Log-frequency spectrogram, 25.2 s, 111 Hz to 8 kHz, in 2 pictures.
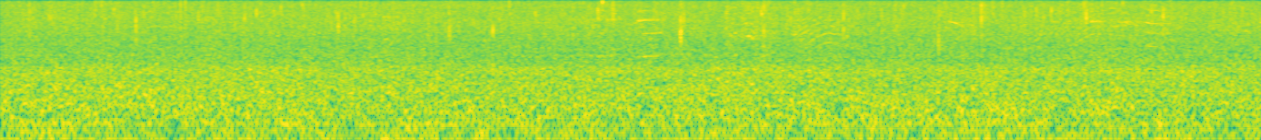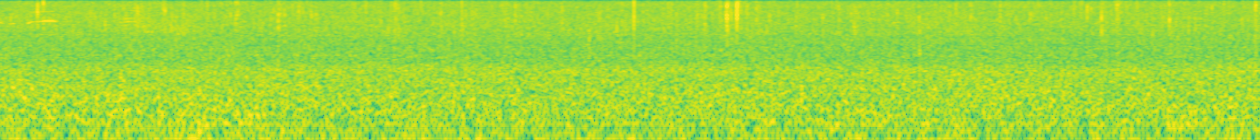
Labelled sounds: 6.4	6.6	Pacific white-sided dolphin, 4.2 to 4.4 kHz
12.9	13.2	Pacific white-sided dolphin, 3.8 to 4.2 kHz

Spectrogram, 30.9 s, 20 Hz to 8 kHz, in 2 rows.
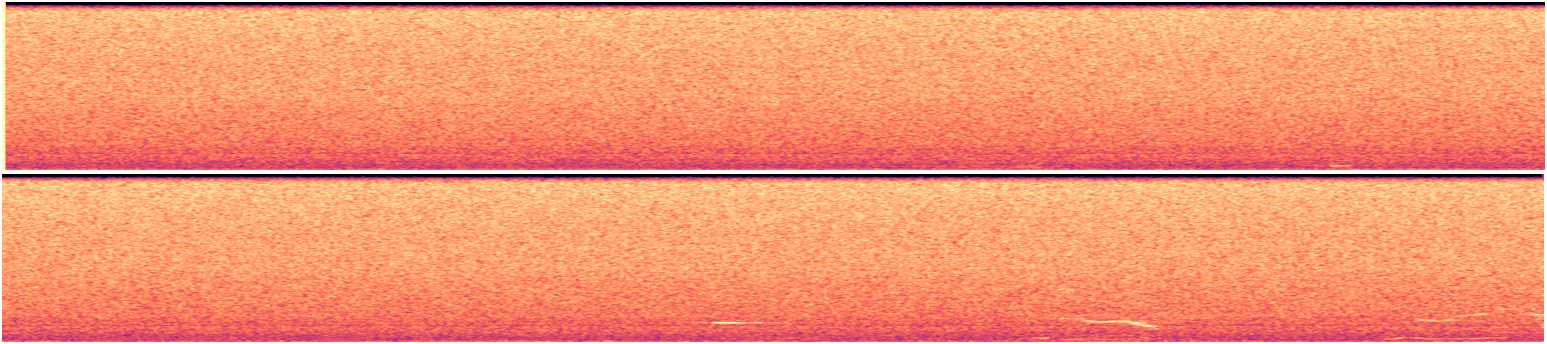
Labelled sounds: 22.5	22.9	humpback whale, 0.90 to 1.1 kHz
26.2	27.0	humpback whale, 0.80 to 1.2 kHz
29.6	30.3	humpback whale, 0.99 to 1.4 kHz

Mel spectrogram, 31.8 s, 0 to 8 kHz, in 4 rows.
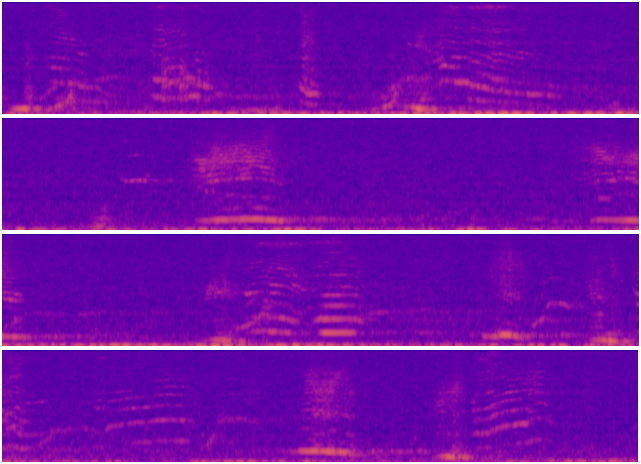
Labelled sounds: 0.6	1.6	humpback whale, 0.80 to 5.3 kHz
1.9	2.6	humpback whale, 0.80 to 3.8 kHz
3.5	3.9	humpback whale, 1.6 to 1.8 kHz
4.9	6.8	humpback whale, 0.80 to 7.1 kHz
9.4	11.4	humpback whale, 1.3 to 3.2 kHz
15.1	16.2	humpback whale, 1.2 to 3.6 kHz
18.5	20.8	humpback whale, 0.80 to 6.5 kHz
22.2	23.1	humpback whale, 0.99 to 1.5 kHz
23.8	24.8	humpback whale, 0.80 to 4.0 kHz
25.2	26.3	humpback whale, 0.83 to 3.5 kHz
26.6	28.3	humpback whale, 1.1 to 3.1 kHz
29.3	30.7	humpback whale, 0.80 to 4.4 kHz

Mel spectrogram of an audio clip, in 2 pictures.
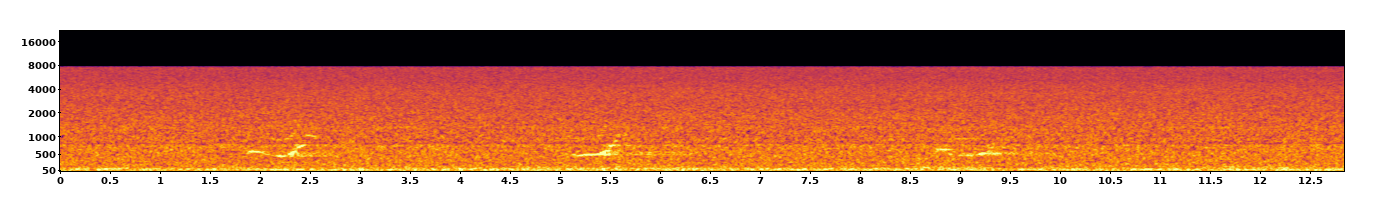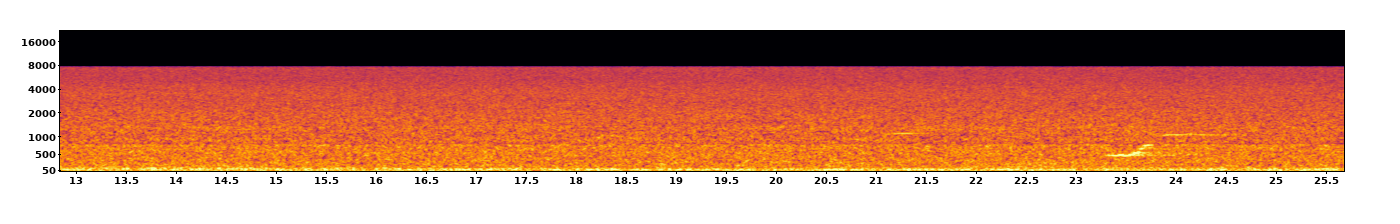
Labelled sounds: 23.9	24.2	humpback whale, 0.99 to 1.1 kHz

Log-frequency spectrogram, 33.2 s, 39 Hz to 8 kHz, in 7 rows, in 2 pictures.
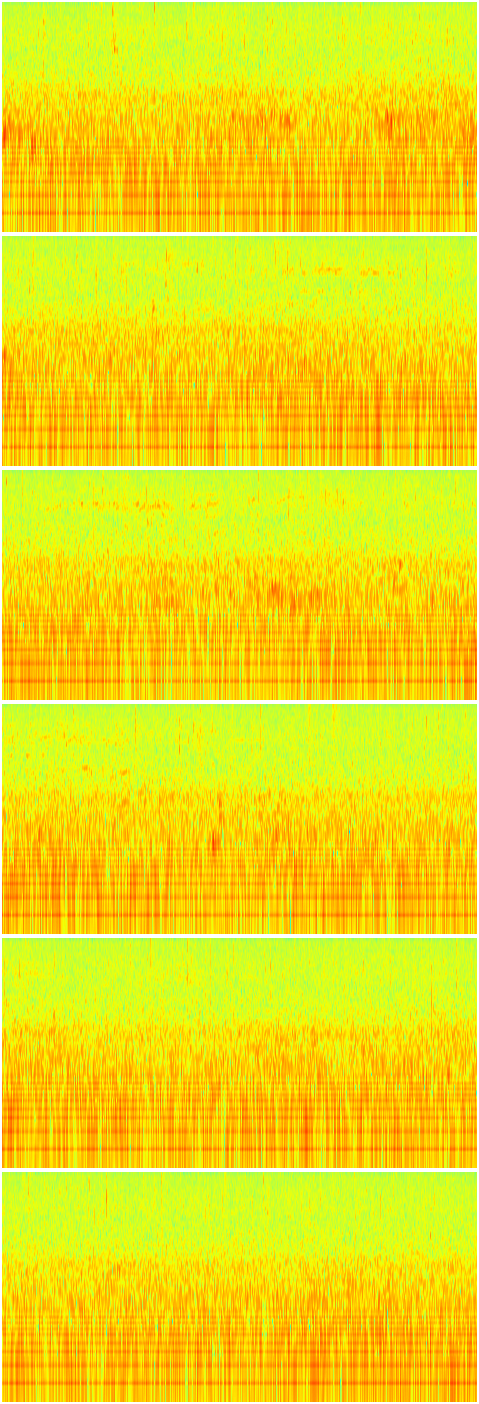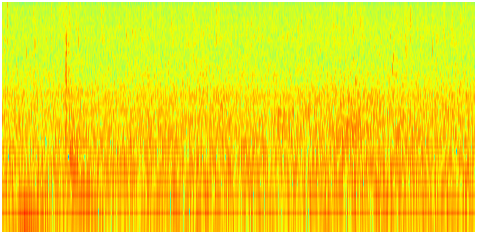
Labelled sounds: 7.9	8.2	Pacific white-sided dolphin, 3.5 to 3.7 kHz

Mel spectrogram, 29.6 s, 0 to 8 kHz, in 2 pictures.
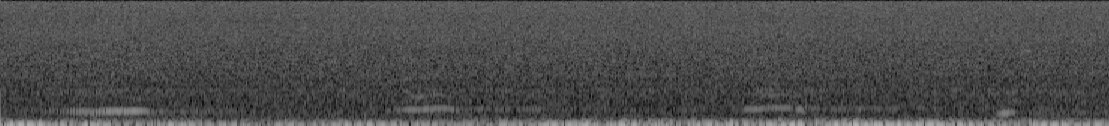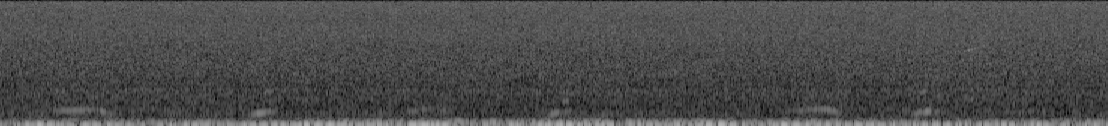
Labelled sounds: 27.6	27.9	humpback whale, 2.4 to 2.6 kHz

